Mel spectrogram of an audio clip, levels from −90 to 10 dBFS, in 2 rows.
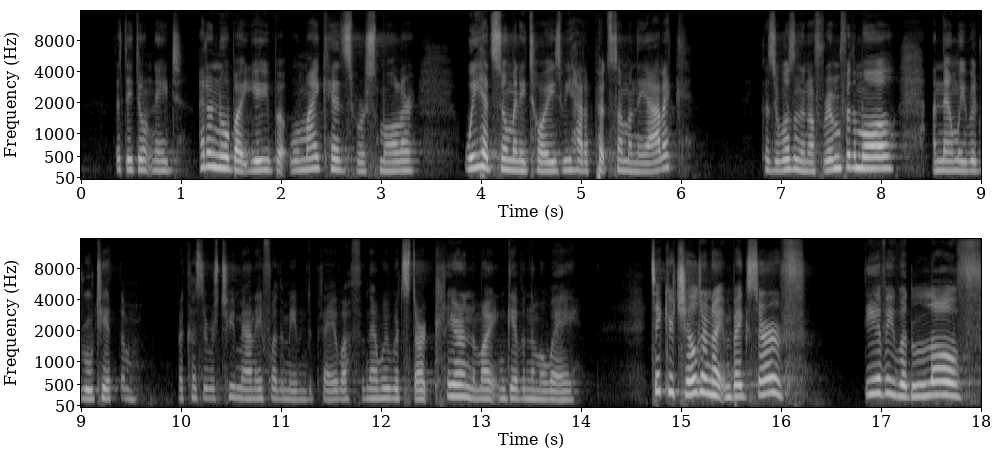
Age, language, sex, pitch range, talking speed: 30-49, English, female, 200-250 Hz, 250 wpm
